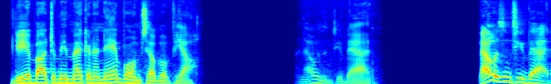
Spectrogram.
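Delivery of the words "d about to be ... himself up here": laid-on, put-on Cajun accent. Thanking a donor, the speaker quotes a favorite X-Men character in Gambit's Cajun accent. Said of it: "I can't do a Cajun accent".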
